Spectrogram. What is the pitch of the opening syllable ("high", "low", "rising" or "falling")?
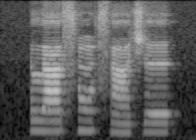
low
